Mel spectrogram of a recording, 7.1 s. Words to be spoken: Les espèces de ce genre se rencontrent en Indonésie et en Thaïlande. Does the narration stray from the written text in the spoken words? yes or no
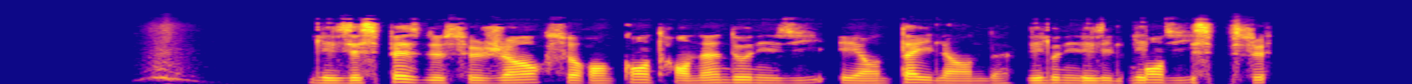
yes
